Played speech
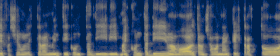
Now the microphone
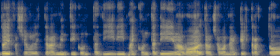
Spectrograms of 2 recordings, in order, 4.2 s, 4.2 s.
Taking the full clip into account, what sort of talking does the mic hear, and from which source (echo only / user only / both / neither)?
echo only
